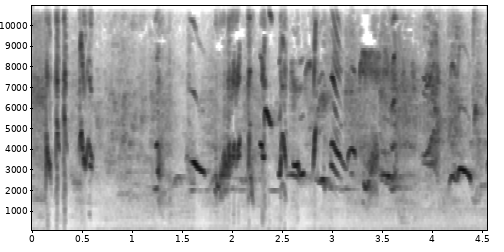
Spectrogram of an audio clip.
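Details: Oriental magpie-robin of the Medan type in breeding condition pouring out quick bright chirps and twisting whistles, about three notes a second, in a lively, unbroken burst of song.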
